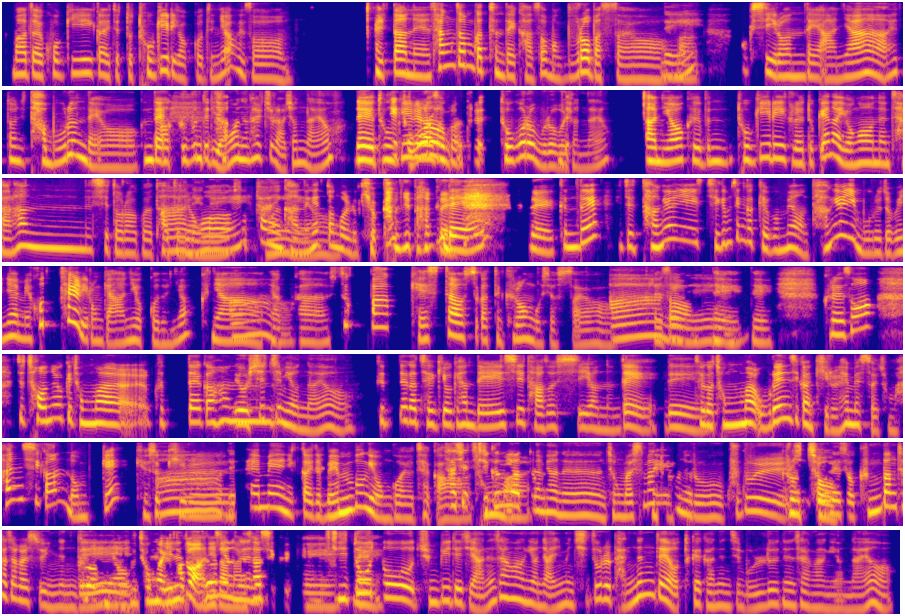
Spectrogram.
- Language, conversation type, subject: Korean, podcast, 여행 중 가장 큰 실수는 뭐였어?
- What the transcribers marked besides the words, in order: lip smack; laugh; laughing while speaking: "기억합니다. 네"; other background noise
